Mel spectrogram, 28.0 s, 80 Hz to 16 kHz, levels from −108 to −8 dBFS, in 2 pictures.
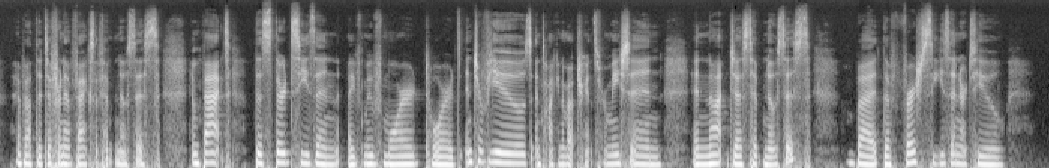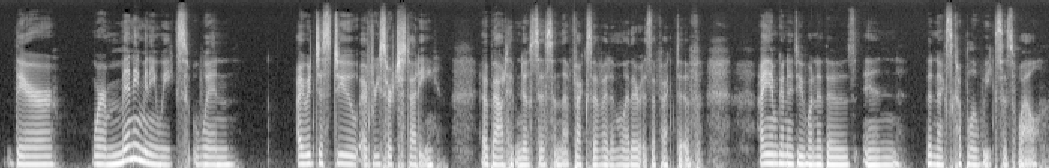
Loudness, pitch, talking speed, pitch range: -16 LUFS, 175 Hz, 150 wpm, 165-190 Hz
